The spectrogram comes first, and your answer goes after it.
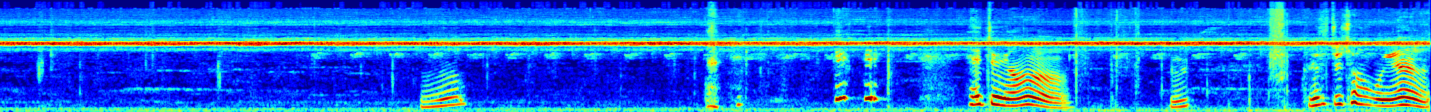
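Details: Momo, a Laotian yard cat defending territory in a fight as the rainy season begins, gives repeated undulating, warbling yowls that grow longer and louder, under a continuous high-pitched insect chorus.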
